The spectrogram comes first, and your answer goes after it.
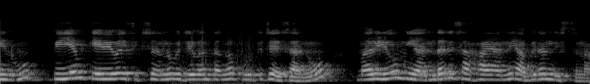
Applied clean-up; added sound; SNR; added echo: neural separator model SepFormer DNS4.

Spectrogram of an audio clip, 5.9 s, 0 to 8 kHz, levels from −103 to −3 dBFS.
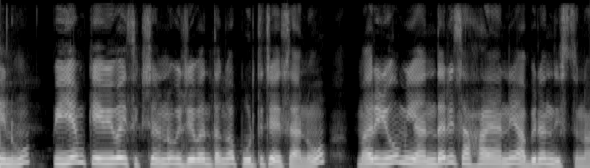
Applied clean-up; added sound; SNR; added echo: none; none; none; none.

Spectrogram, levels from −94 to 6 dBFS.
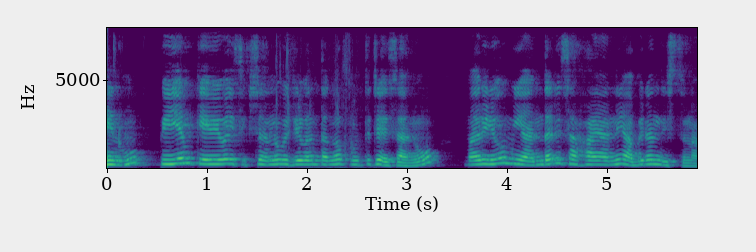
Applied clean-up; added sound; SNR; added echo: neural mask model DeepFilterNet 3.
